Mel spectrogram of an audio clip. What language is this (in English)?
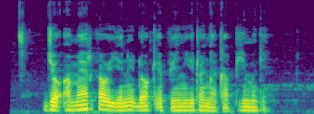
Luo (Kenya and Tanzania)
